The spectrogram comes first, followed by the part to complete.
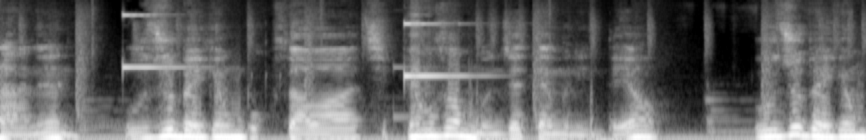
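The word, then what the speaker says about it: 輻射: 먼저 우주 배경 복사란 우주의 배경을 이룰 만큼 우주를 꽉 채우고 있는 복사열 혹은 복사 에너지를 일컫는 말입니다. 복사라는 것은 무엇의 사본을 만드는 복사가 아니고 한자로는 폭사라고 쓰고 복사라고 읽습니다.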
